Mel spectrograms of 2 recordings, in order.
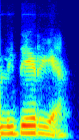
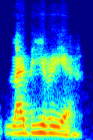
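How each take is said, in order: First: "Liberia" opening with "lee", then "beh-ria"; Italian pronunciation of Liberia. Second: Said in the usual way. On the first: Shown as a demonstration. Guest welcomes viewers in Italian, "Liberia" pronounced lee-BEH-ria. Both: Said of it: "if I say it in Italian".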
